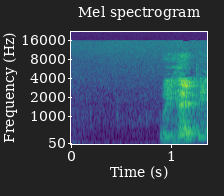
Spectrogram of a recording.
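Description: A man starts speaking calmly into a microphone.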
